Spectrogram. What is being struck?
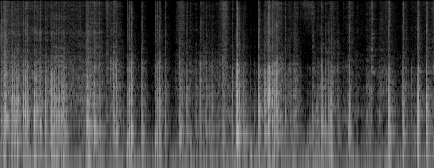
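Thin embossed aluminum plate.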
